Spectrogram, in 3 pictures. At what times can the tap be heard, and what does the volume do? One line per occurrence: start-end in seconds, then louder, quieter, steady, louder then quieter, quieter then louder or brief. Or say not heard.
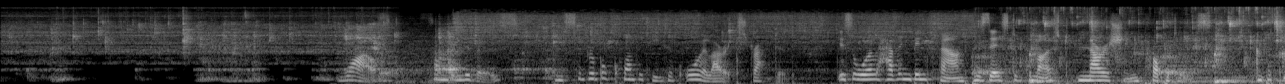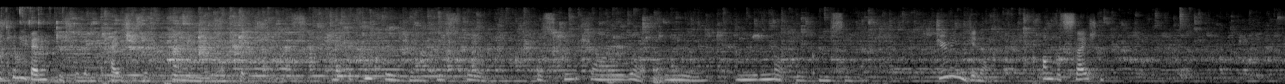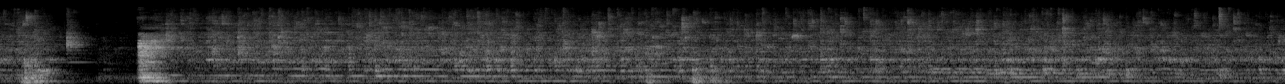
0.0-38.5 louder then quieter.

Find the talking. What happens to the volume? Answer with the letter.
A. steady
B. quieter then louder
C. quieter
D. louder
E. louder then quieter
E.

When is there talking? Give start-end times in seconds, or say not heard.
3.4-23.9.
